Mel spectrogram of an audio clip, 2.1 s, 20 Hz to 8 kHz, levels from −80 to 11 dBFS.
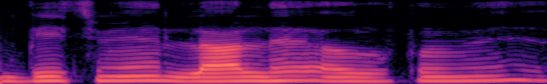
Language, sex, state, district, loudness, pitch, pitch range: Hindi, male, Chhattisgarh, Kabirdham, -19 LUFS, 150 Hz, 140-155 Hz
